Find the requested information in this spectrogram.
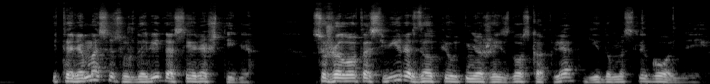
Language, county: Lithuanian, Alytus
